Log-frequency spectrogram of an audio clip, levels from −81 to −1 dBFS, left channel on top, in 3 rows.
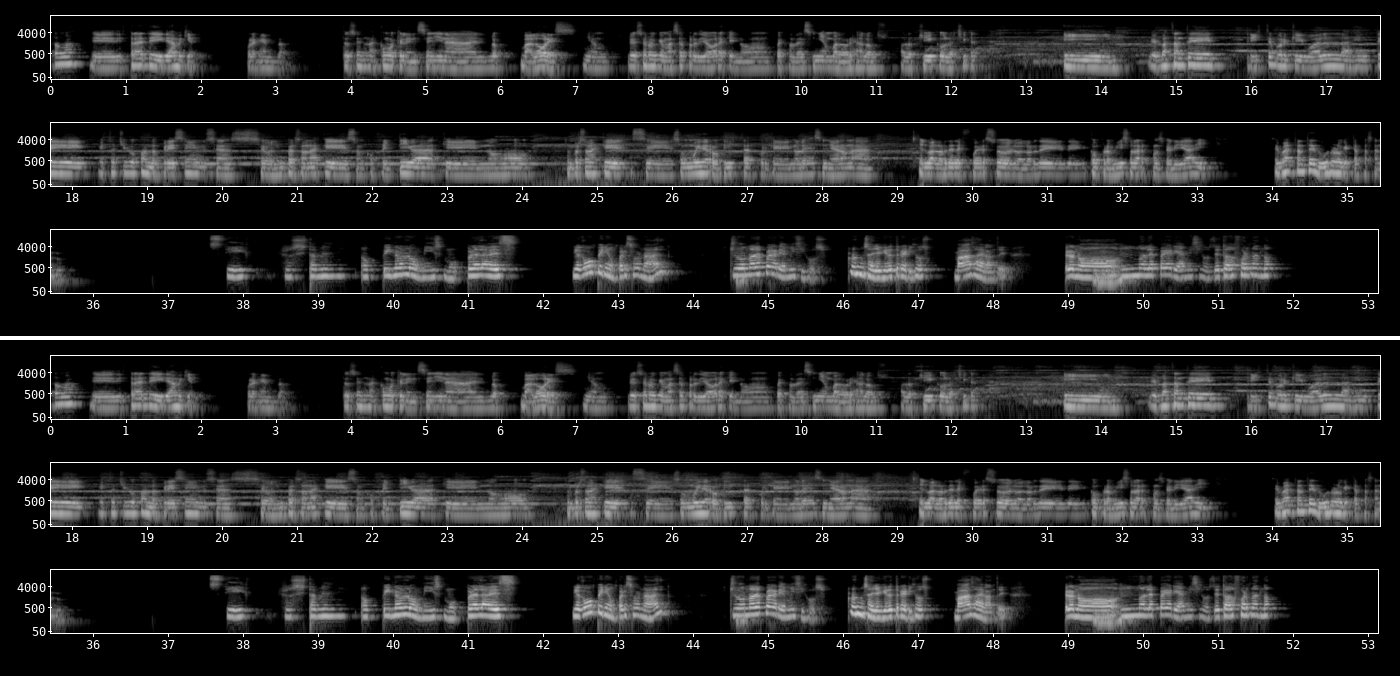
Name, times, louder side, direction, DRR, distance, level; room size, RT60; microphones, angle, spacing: voice 1, 0.0-1.9 2.6-3.1 3.9-6.0 6.3-7.4 7.7-12.3 13.5-14.3 14.6-15.6 15.9-24.1 24.6-28.7 29.3-33.2 34.0-35.6 44.6-44.7 49.3-49.8, left 1 dB, 10° left, 0.7 m, -35 dB
sound 1, 11.0-29.3, right 2 dB, 45° right, 2.2 m, -47 dB
voice 2, 37.6-38.1 38.5-41.6 42.4-43.6 44.5-45.8 46.1-47.1 47.5-48.4 49.0-51.7, right 2 dB, 25° right, 0.5 m, -28 dB
7.3 x 3.3 x 5.9 m
head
